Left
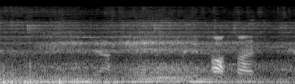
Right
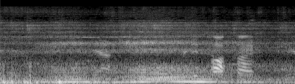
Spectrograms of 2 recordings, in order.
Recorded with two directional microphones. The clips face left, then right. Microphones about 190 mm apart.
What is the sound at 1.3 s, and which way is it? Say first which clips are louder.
Vehicle: right 6 dB; 40° right (ahead or behind).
